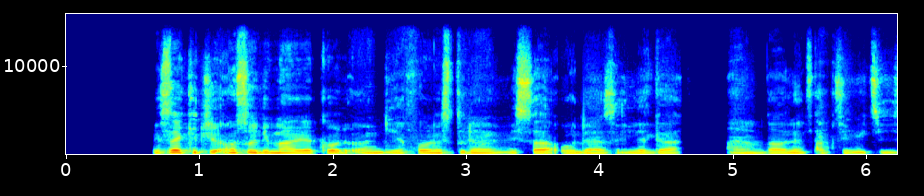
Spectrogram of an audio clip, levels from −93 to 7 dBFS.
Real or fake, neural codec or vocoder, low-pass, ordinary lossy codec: fake; codec, 44.1 kHz, 3.4 kbps, Pupu-Codec; 14.4 kHz; none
